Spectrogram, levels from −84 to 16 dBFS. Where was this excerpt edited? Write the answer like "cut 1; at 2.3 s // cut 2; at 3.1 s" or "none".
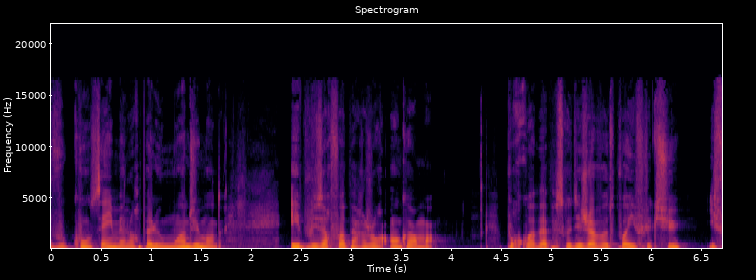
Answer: none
